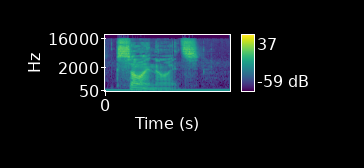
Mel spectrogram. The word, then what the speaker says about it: Xionites: spelt X-I-O-N, and I am choosing to pronounce it as Xionites based on what I have read.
